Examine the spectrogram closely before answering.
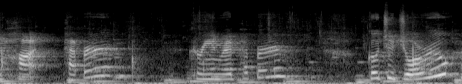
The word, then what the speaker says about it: Gochujang: Gochujang, I believe is how you pronounce it.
